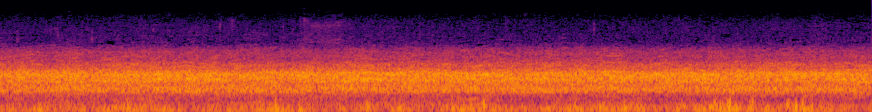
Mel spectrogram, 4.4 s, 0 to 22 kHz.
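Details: Around 100,000 snow geese gathered at Middle Creek wildlife refuge during migration call all at once. The result is a thick, steady din of high nasal honking with no break.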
